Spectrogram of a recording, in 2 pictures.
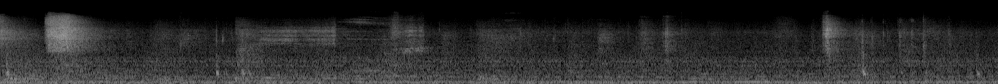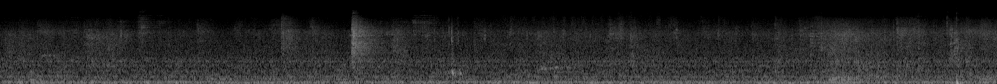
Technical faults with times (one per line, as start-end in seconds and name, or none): none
